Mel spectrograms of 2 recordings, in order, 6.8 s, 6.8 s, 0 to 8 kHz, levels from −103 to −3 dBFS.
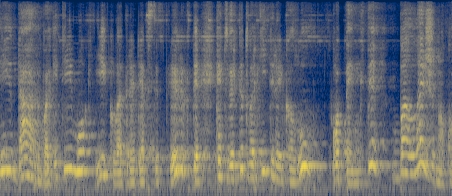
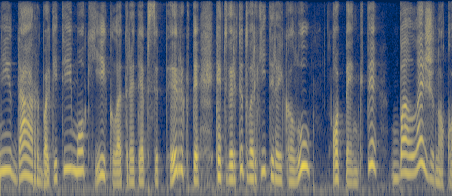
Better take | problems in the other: second | noise reduction (neural separator model SepFormer DNS4)

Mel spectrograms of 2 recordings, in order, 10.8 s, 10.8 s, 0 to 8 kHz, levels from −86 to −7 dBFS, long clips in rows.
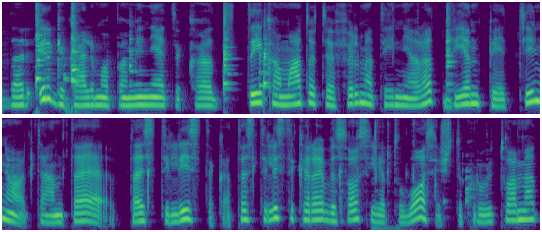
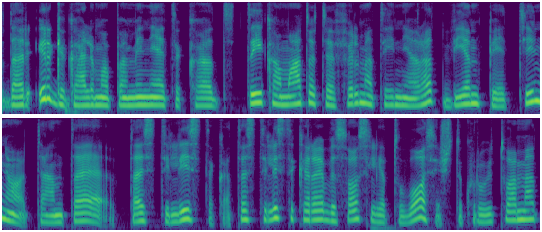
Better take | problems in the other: second | noise reduction (classical method log-MMSE)

